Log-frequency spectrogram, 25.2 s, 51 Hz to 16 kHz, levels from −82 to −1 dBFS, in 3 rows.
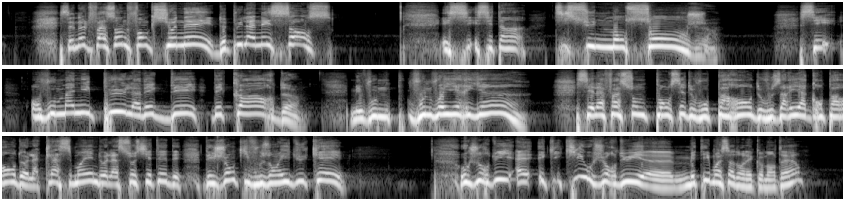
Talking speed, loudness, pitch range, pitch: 150 wpm, -13 LUFS, 210-270 Hz, 240 Hz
